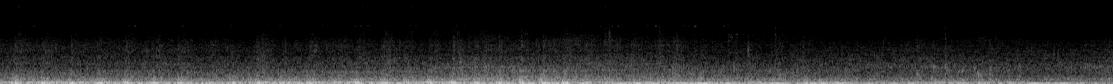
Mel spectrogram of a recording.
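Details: Lexus LX470 (100 series) moving on road after a hard day on trails: heavy repeating low thump from the drivetrain; owner suspects damaged CV joints, not confirmed.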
